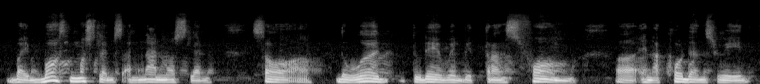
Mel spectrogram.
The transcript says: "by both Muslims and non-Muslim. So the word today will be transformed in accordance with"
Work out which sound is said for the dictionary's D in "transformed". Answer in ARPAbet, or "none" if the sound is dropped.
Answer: none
